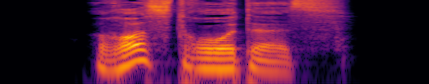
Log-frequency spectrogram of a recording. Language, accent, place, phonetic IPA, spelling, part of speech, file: German, Germany, Berlin, [ˈʁɔstˌʁoːtəs], rostrotes, adjective, De-rostrotes.ogg
- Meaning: strong/mixed nominative/accusative neuter singular of rostrot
